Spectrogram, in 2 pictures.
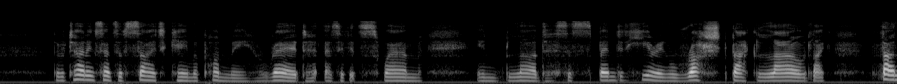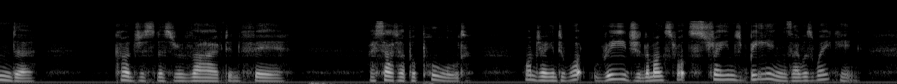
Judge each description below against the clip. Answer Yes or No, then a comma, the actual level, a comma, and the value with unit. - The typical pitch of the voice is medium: Yes, medium, 175 Hz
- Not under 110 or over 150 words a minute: Yes, slow, 135 wpm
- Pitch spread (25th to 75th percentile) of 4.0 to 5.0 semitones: No, average, 3.0 semitones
